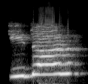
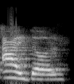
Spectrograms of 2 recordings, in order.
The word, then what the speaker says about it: either: They are either or either. There are two pronunciation. One is American and one is like American and British. Yeah, British. So either. Both pronunciation is correct.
